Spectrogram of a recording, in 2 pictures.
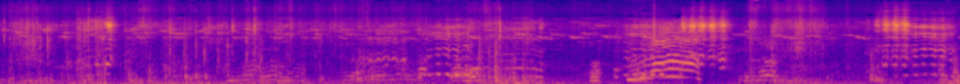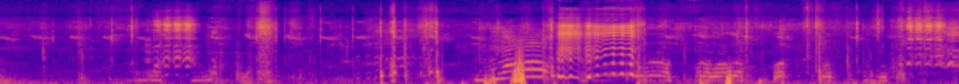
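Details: Goats at weaning age during deworming give repeated quavering bleats, many in quick succession and some overlapping, amid steady handling clatter and occasional human voices.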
